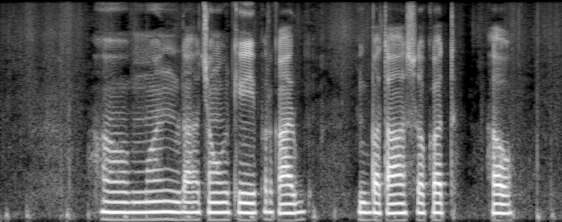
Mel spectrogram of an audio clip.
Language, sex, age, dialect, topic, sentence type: Chhattisgarhi, male, 41-45, Western/Budati/Khatahi, agriculture, question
